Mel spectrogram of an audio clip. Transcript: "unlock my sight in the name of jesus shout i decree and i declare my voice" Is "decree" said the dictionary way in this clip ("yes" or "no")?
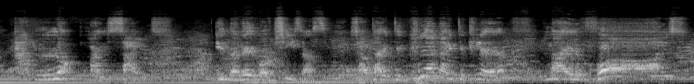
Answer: no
